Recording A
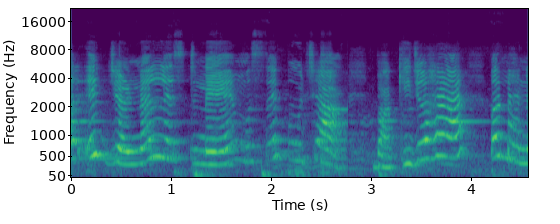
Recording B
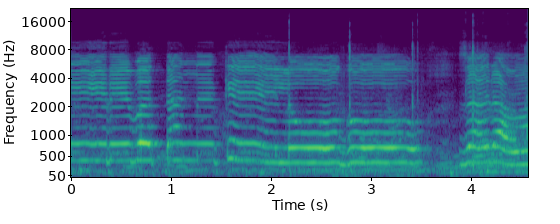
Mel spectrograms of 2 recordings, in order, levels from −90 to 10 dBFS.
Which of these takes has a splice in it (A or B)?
A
